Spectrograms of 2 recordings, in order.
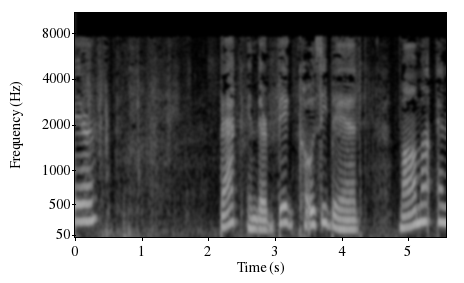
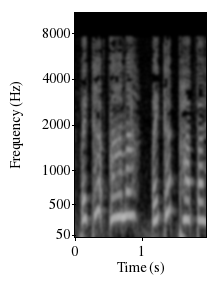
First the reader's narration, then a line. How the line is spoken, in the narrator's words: he cried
